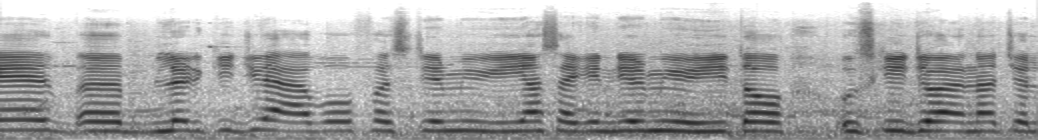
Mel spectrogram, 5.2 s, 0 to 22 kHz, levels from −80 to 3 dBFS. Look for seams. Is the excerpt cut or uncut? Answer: uncut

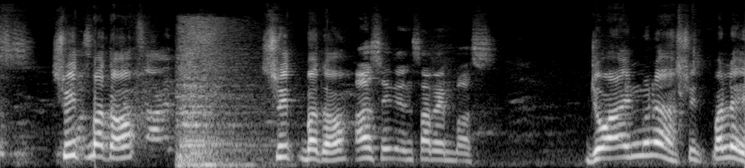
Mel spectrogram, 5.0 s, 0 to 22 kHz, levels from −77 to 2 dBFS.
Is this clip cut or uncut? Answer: uncut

